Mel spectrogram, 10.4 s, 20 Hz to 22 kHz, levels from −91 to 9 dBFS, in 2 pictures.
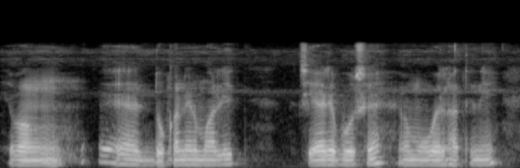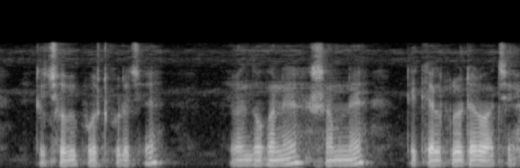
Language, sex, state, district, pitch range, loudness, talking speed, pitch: Bengali, male, West Bengal, North 24 Parganas, 105-115 Hz, -19 LUFS, 120 wpm, 110 Hz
